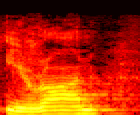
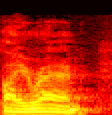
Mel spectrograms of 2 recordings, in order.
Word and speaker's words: Iran: our country's name wrong our country is named Iran not Iran please once and for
